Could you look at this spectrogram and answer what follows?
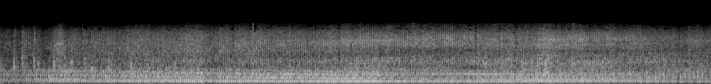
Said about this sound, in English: Speak of flying, listen. You hear an airplane motor? Yes. There. There is airplane.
